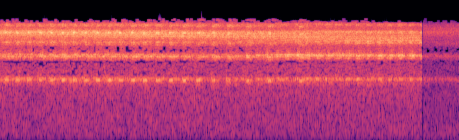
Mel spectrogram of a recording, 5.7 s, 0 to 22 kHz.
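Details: An evening cicada (Tanna japonensis) sings a shrill, ringing, steadily pulsing trill that cuts off abruptly, on a cloudy evening of 31 July 2011 between 18:00 and 18:30 on a hiking course at Hokyousan, Tsukuba, Japan.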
